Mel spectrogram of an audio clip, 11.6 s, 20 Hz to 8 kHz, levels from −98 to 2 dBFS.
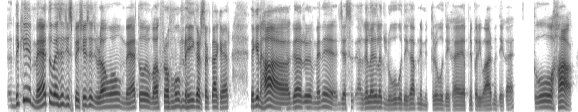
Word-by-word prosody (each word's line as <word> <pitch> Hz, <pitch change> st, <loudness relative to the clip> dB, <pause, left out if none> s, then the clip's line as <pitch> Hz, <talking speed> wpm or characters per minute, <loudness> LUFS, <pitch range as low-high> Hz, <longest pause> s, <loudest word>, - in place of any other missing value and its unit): अ, 175 Hz, -, -18 dB
देखिए 335 Hz, +8 st, +2 dB
मैं 170 Hz, +9 st, +8 dB
तो 275 Hz, -, +2 dB
वैसे 235 Hz, -1 st, +4 dB
जिस 215 Hz, -2 st, -2 dB
पेशे 195 Hz, +4 st, +2 dB
से 210 Hz, +1 st, -1 dB
जुड़ा 140 Hz, -2 st, +2 dB
हुआ 165 Hz, +2 st, 0 dB
हूँ 175 Hz, 0 st, -2 dB
मैं 130 Hz, +4 st, +1 dB
तो 170 Hz, -, -1 dB, 0.2 s
वर्क 140 Hz, +1 st, +3 dB
फ़्रॉम 150 Hz, +1 st, +1 dB
होम 175 Hz, -1 st, -2 dB
नहीं 160 Hz, +2 st, 0 dB
कर 165 Hz, -, +4 dB
सकता 155 Hz, +2 st, 0 dB
ख़ैर। 145 Hz, +1 st, -3 dB, 0.4 s
लेकिन 195 Hz, +4 st, +3 dB
हाँ, 130 Hz, -8 st, +6 dB
अगर 150 Hz, +3 st, -1 dB
मैंने 140 Hz, +5 st, -4 dB, 0.3 s
जैसे 125 Hz, +5 st, -6 dB
अलग-अलग 145 Hz, +3 st, -3 dB
लोगों 115 Hz, +1 st, -9 dB
को 125 Hz, -1 st, -7 dB
देखा 110 Hz, +1 st, -8 dB
है, 125 Hz, -, 0 dB
अपने 125 Hz, 0 st, -13 dB
मित्रों 110 Hz, +2 st, -11 dB
को 115 Hz, -1 st, -9 dB
देखा 100 Hz, -1 st, -11 dB
है, 105 Hz, 0 st, -3 dB
अपने 105 Hz, -, -10 dB
परिवार 105 Hz, +2 st, -3 dB
में 115 Hz, -, -16 dB
देखा 95 Hz, +5 st, -12 dB
है। -, -, -11 dB, 0.4 s
तो 155 Hz, +2 st, -1 dB
हाँ, 155 Hz, +1 st, +4 dB
145 Hz, 220 wpm, -25 LUFS, 125-165 Hz, 0.4 s, मैं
